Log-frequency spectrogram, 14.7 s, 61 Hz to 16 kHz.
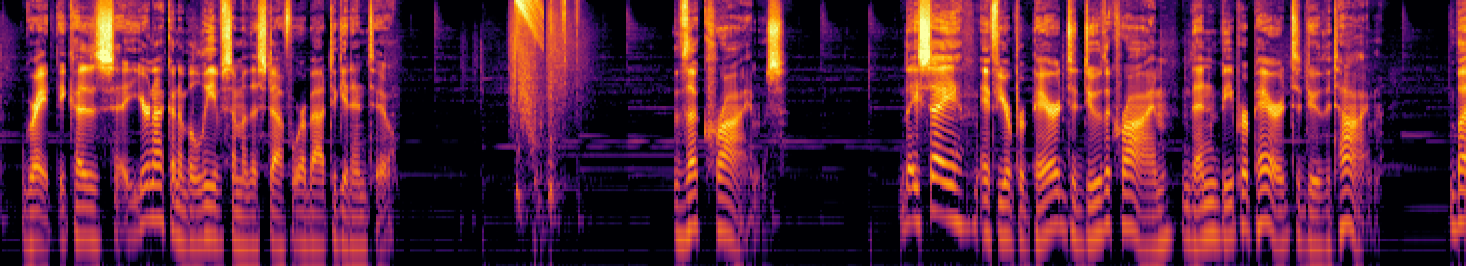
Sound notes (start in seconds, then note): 5.1 image whooshing; 5.2 calm music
